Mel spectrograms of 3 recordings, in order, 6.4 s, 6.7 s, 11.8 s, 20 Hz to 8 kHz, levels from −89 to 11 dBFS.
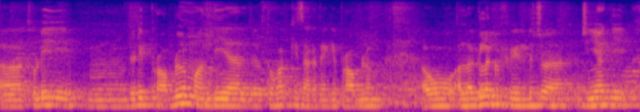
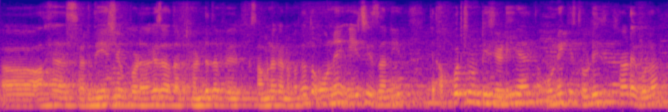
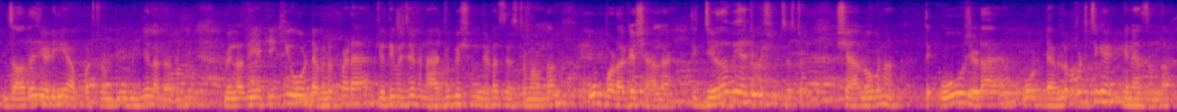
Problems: constant background noise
